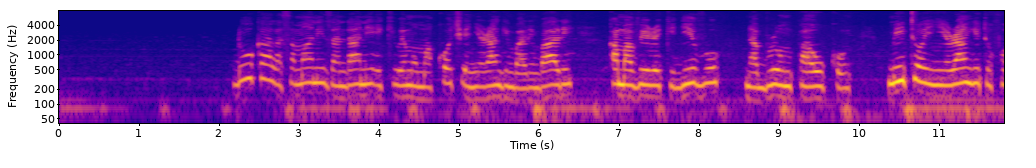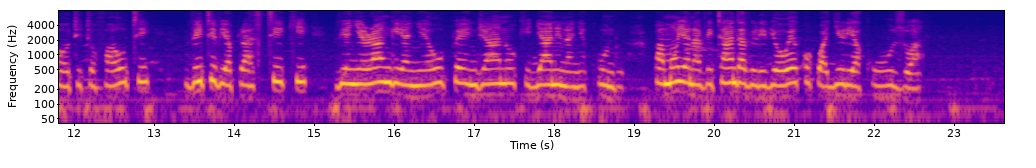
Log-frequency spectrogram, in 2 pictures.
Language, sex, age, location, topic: Swahili, female, 18-24, Dar es Salaam, finance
